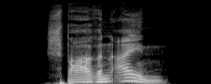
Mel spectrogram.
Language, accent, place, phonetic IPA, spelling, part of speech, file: German, Germany, Berlin, [ˌʃpaːʁən ˈaɪ̯n], sparen ein, verb, De-sparen ein.ogg
- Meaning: inflection of einsparen: 1. first/third-person plural present 2. first/third-person plural subjunctive I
